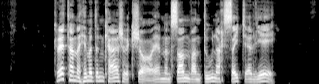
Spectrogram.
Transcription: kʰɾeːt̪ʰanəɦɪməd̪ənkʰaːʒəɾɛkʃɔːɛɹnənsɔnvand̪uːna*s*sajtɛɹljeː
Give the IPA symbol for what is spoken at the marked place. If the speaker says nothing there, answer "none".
x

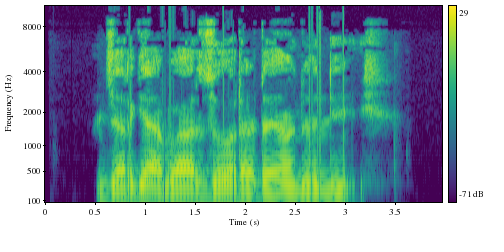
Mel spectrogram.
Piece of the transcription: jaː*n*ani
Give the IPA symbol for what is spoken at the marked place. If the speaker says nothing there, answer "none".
n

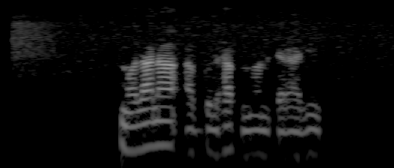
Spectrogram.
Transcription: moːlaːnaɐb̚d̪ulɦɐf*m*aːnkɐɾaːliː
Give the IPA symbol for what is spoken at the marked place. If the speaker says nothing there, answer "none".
m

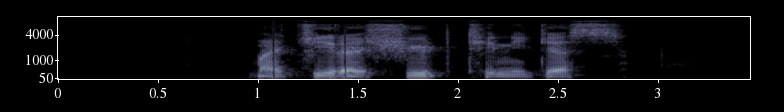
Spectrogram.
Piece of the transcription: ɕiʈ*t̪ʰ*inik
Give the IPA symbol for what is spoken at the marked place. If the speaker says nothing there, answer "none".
t̪ʰ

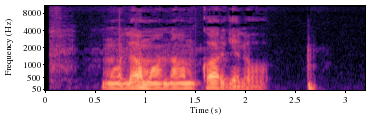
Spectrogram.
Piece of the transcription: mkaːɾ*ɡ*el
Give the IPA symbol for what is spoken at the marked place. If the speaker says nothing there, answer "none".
ɡ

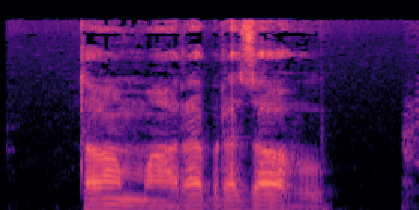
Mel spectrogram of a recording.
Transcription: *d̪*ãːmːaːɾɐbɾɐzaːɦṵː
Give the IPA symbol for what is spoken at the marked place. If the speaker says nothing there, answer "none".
t̪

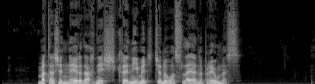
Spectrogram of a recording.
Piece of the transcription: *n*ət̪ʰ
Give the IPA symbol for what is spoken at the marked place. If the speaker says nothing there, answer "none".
m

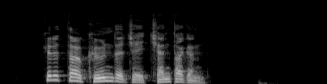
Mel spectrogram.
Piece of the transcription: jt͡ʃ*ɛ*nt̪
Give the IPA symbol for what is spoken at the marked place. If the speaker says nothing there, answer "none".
ɛ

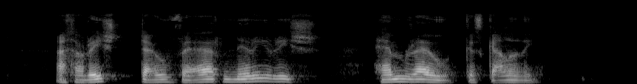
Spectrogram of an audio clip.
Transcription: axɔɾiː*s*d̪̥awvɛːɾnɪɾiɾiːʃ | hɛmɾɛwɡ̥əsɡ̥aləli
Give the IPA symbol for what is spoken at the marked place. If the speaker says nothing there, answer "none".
ʃ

